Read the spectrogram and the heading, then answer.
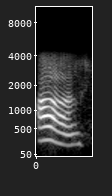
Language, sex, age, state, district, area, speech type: Manipuri, female, 30-45, Manipur, Chandel, rural, conversation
